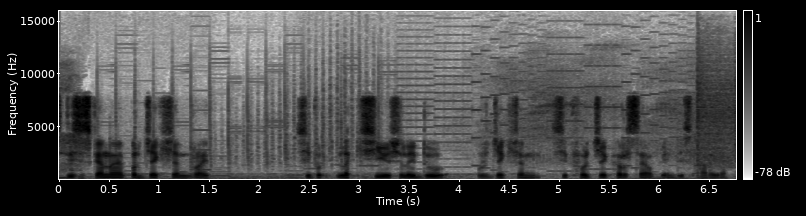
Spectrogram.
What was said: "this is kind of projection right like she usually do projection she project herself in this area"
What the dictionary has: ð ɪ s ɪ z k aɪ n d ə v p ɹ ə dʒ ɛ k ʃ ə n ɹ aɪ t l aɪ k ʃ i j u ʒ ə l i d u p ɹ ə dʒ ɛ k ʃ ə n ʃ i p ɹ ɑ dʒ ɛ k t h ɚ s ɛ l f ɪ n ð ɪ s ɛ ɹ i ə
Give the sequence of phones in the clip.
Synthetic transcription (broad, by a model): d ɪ s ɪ s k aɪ n ə p ɹ ə dʒ ɛ k ʃ ə n ɹ aɪ t l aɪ k ʃ i j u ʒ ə l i d u p ɹ ə dʒ ɛ k ʃ ə n ʃ i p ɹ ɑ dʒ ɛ k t h ɚ s ɛ l f ɪ n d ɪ s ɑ ɹ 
